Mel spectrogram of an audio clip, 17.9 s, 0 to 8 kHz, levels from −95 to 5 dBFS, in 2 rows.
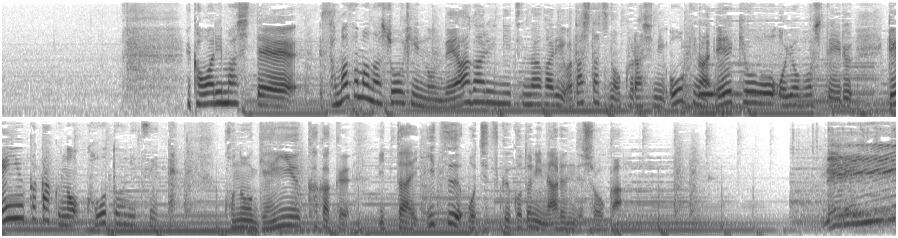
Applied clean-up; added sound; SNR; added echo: none; none; none; none.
